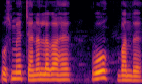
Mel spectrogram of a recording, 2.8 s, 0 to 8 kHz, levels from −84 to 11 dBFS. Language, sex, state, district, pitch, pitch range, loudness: Hindi, female, Bihar, West Champaran, 180 Hz, 170-205 Hz, -17 LUFS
